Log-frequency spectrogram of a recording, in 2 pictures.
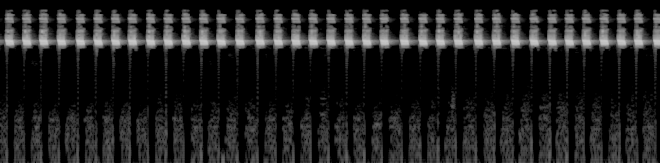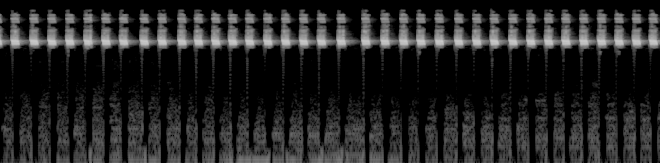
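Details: Long unbroken cricket chirping: bright, piercing pulses at a rate close to four per second, holding an even beat throughout against quiet surroundings.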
